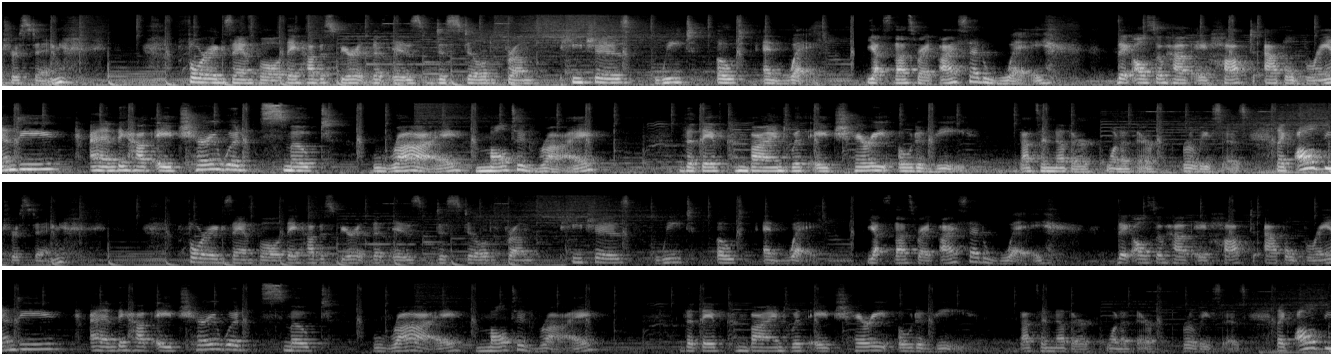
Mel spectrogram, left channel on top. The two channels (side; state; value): right; quieter; 11.4 dB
